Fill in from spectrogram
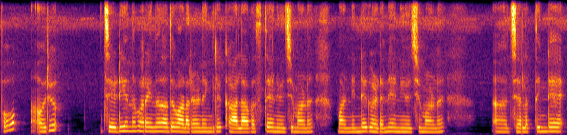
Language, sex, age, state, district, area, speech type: Malayalam, female, 18-30, Kerala, Kozhikode, rural, spontaneous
